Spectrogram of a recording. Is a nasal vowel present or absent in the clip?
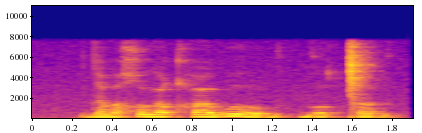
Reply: absent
